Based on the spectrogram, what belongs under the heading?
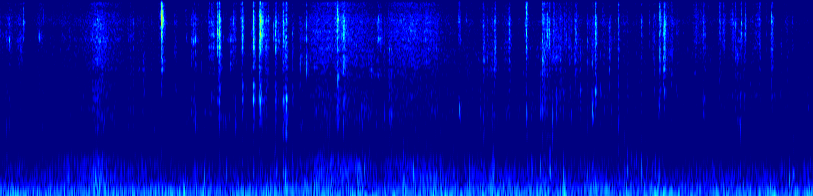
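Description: People chewing Tootsie Roll candy, with small sticky mouth clicks and smacks, busiest between about one and a half and three and a half seconds in, over a low steady hum.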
